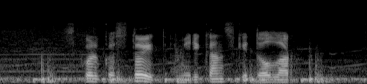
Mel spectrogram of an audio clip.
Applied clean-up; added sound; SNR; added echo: none; Car; 6 dB; none.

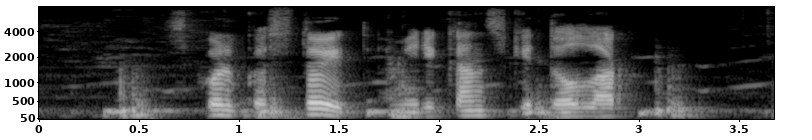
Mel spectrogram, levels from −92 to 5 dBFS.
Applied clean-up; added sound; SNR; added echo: classical method log-MMSE.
